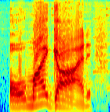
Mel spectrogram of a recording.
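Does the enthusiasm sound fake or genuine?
fake. It sounds like fake, put-on enthusiasm. The speaker calls it wrong. "Instead of"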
